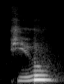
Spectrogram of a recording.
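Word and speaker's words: Florence Pugh: know even uh uh what's her name Florence Pew is that how you say her name Pew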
